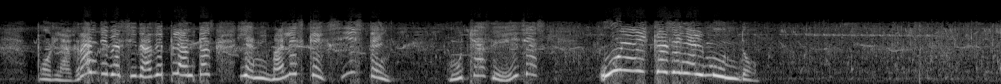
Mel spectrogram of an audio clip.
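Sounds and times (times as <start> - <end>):
speech: 0.4 - 7.7
large fast-flowing river rushing: 3.2 - 10.0.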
